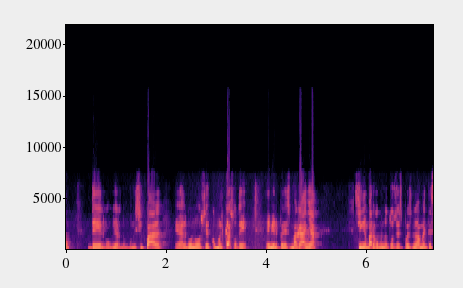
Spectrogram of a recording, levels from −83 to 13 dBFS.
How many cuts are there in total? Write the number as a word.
two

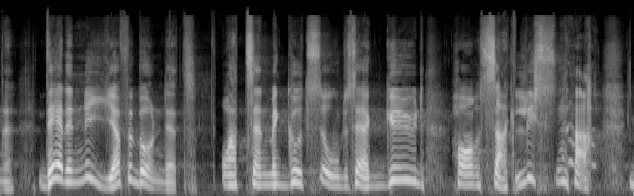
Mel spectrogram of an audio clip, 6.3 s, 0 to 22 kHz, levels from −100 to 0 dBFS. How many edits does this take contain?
two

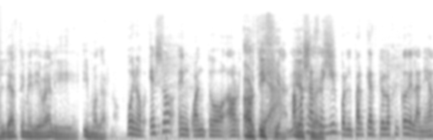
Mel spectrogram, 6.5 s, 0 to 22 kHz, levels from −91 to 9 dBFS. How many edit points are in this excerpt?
one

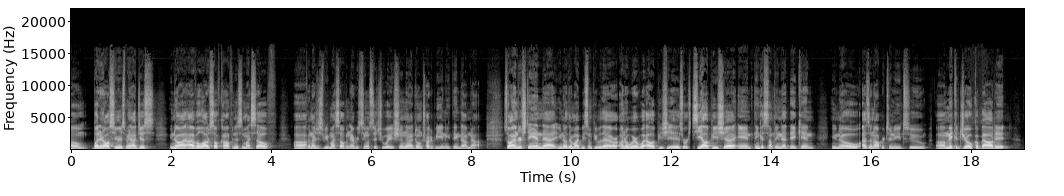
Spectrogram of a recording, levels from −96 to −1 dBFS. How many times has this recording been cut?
three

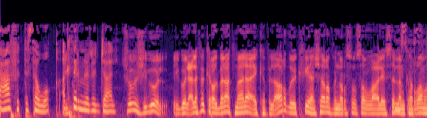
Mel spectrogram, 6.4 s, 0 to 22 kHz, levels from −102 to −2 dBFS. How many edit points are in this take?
zero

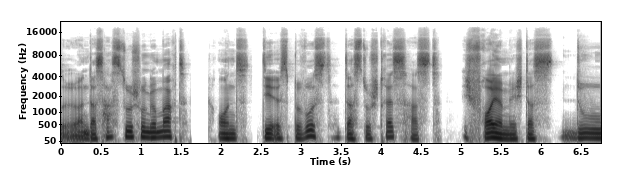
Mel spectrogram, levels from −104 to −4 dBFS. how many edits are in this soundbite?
one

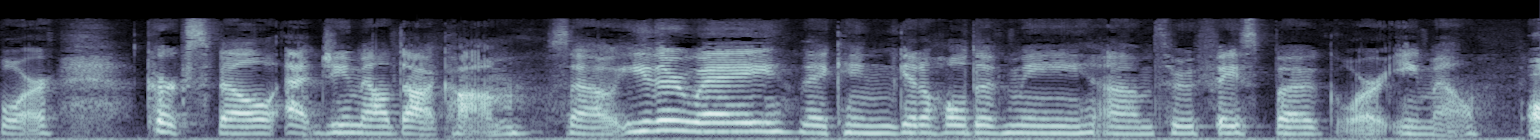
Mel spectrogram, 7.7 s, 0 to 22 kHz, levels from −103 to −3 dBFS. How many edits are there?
zero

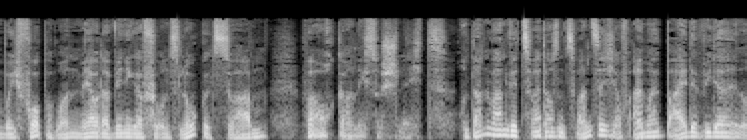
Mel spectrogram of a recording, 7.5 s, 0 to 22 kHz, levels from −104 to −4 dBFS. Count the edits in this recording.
one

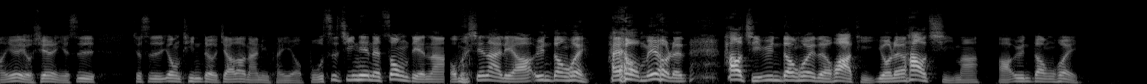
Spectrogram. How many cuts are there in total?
two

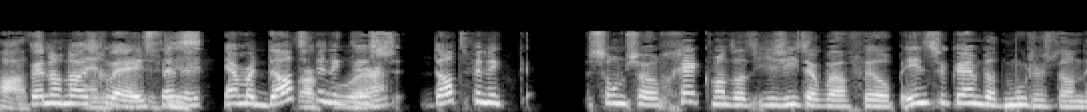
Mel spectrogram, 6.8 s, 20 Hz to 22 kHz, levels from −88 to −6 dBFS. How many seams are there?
one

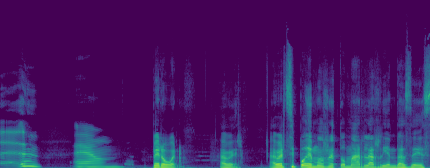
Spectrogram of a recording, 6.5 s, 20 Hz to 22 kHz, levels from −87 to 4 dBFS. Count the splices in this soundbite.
zero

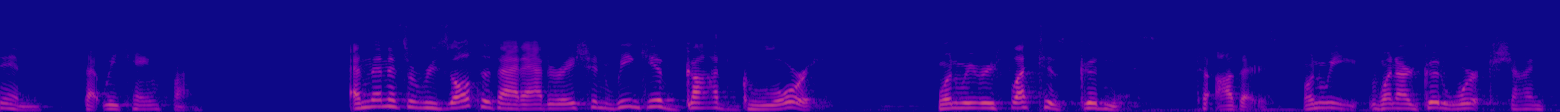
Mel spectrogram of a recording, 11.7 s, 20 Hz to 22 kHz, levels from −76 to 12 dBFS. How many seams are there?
one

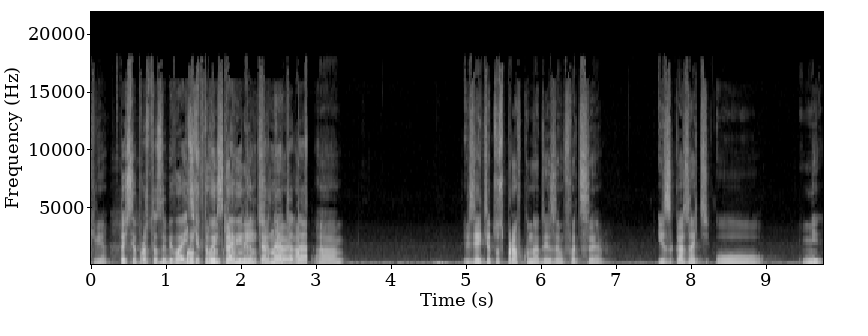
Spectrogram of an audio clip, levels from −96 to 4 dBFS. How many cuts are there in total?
two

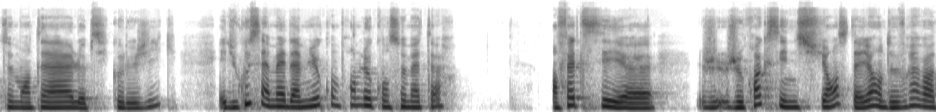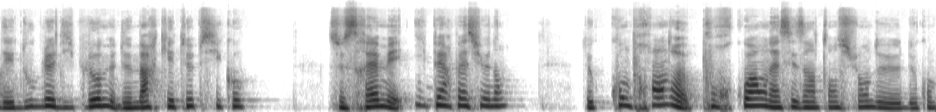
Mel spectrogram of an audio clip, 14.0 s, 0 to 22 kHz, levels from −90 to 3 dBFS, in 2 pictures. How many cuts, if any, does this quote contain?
zero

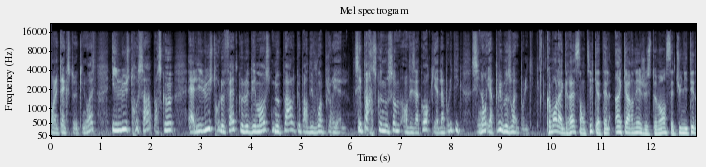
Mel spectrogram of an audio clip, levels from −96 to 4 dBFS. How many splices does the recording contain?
one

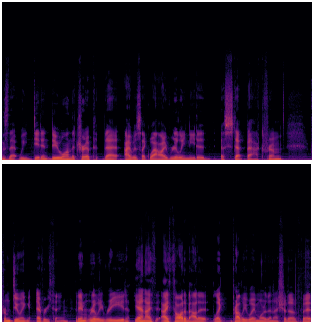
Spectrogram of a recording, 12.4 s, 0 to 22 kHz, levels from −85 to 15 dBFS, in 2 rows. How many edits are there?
two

